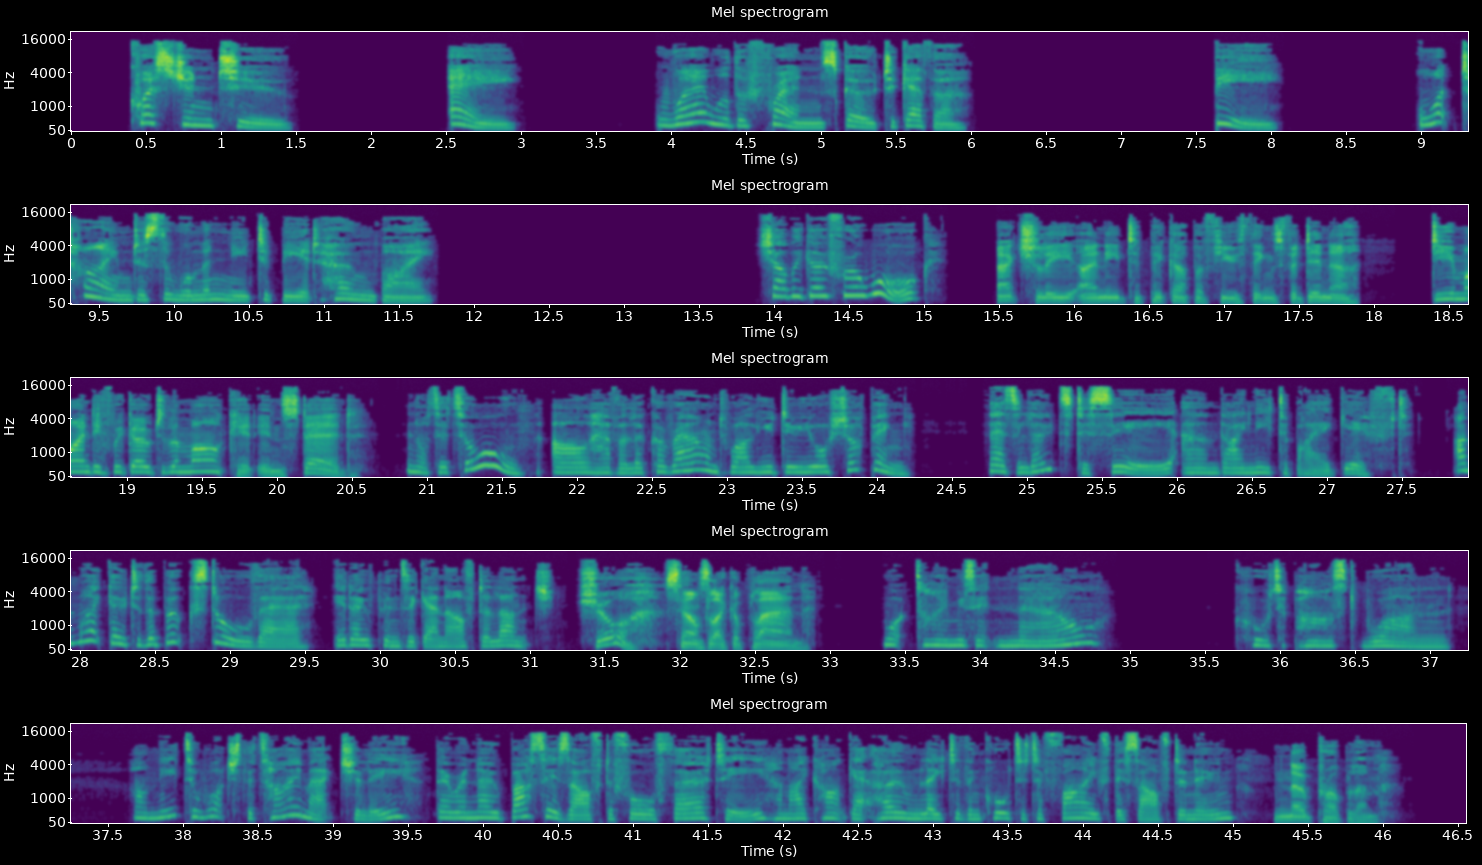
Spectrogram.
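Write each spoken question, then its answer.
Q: Where will the friends go together?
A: the market

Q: What time does the woman need to be at home by?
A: 4:45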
